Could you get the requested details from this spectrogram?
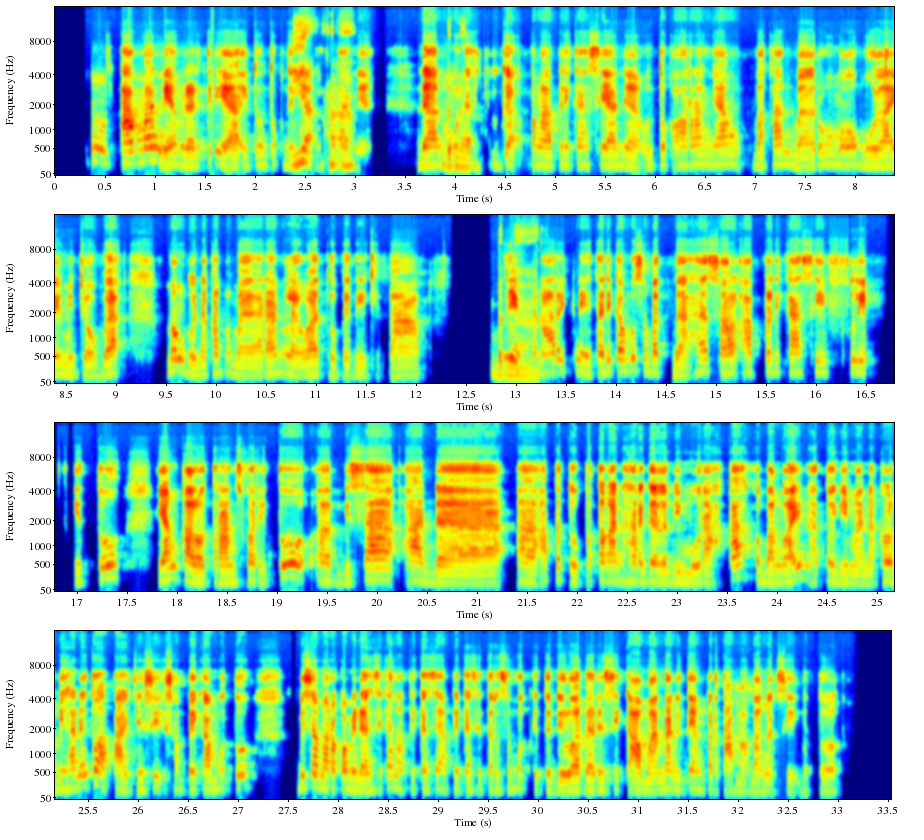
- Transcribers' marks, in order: none
- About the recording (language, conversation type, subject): Indonesian, podcast, Bagaimana menurutmu keuangan pribadi berubah dengan hadirnya mata uang digital?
